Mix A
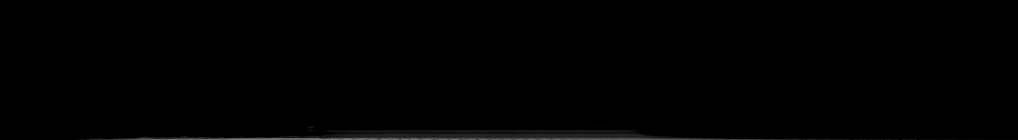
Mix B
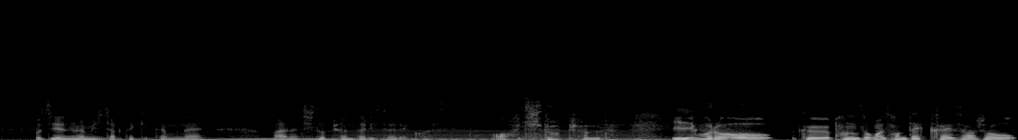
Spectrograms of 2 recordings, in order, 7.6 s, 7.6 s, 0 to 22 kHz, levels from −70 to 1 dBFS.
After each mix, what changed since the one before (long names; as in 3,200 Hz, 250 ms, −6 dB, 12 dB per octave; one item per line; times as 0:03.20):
speech: unmuted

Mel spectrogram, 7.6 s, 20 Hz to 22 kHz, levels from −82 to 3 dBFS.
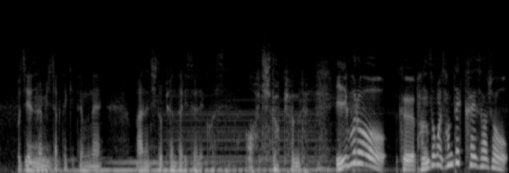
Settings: first sound: remove high-pass filter 53 Hz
